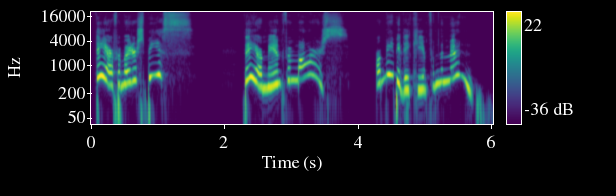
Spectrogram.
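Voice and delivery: high, amazed crowd cries; excited high-pitched exclaiming; excited shouts. A narrator's reading. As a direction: call out wild guesses in a high voice. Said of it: "they shouted".

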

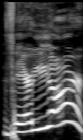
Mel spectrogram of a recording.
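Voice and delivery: drawn-out rising call. A narrator's reading. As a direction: call it out triumphantly, stretching the words. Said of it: "called the chief of police".

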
